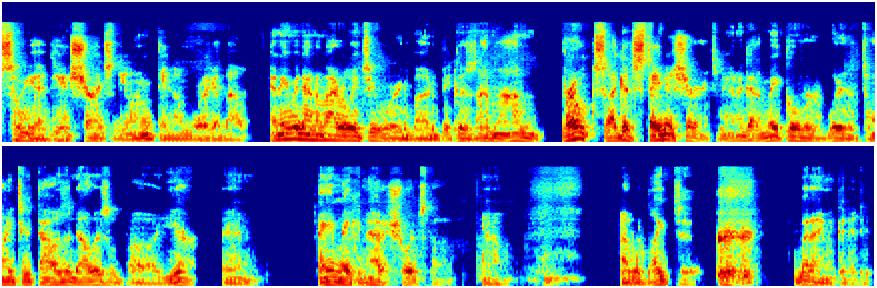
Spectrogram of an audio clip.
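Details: Adult man, a laryngectomee who has returned to work after total laryngectomy surgery, speaking with an alaryngeal voice; finding: alaryngeal speech after total laryngectomy.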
